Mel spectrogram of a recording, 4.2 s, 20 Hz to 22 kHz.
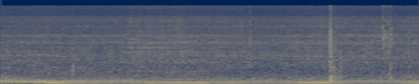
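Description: Volvo V70's five-cylinder engine idling cold shortly after a hard, rough start, a steady low drone that swells slightly. About three seconds in, a sharp click as the driver's door latch opens.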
